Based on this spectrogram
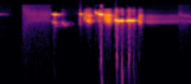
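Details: Savannah Sparrow, Chicago area, singing from the top of dead foliage: a couple of very high, thin introductory chips, then a quick run of sibilant notes ending in a high, buzzy trill, all in about a second.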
